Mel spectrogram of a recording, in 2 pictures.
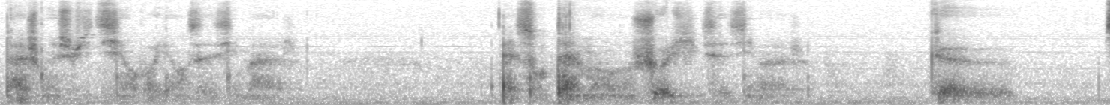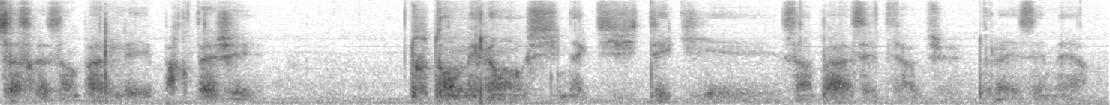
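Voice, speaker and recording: In this soft ASMR clip, a creator quietly displays collectible cards for viewers, never rising above a whisper. He takes his time, hesitating and pausing between brief phrases.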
